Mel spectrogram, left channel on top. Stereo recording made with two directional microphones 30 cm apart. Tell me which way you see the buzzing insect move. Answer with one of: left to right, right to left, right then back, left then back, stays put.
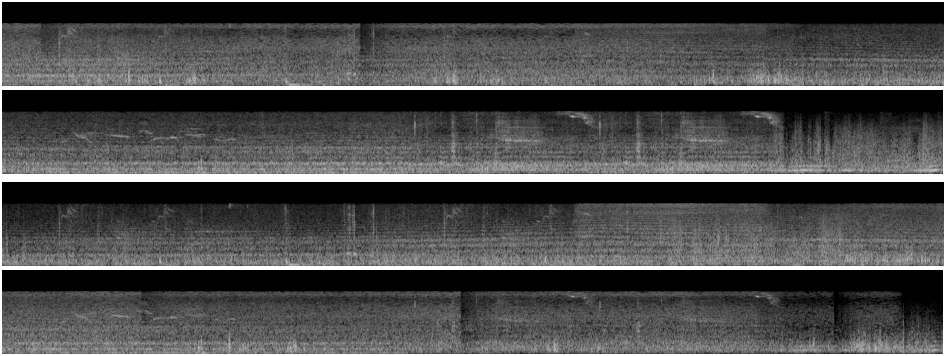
right then back.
